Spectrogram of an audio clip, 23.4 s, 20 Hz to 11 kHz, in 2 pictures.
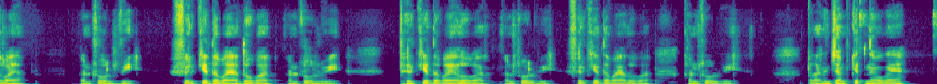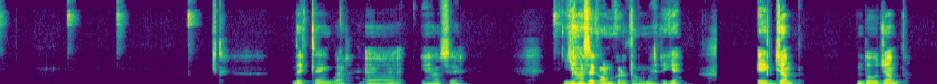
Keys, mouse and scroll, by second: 1.2 ctrl+v, 2.3 k, 2.5 k, 3.8 ctrl+v, 5.2 k, 6.2 ctrl+v, 7.1 k, 7.3 k, 8.6 ctrl+v, 10.7 click, 12.5 click, 14.1 click, 20.6 click.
